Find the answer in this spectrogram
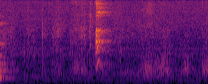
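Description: Black pen drawing on kraft paper, faint, with one short sharp sound about a second in.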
